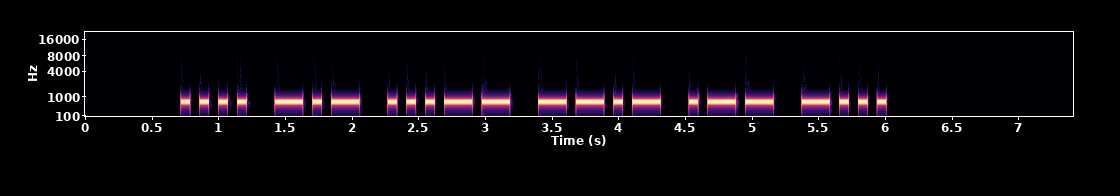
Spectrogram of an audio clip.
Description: Morse code, heard as a keyed tone, about 17 wpm, 700 Hz. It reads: HK3QWB
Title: DXCC-100 Call Signs - 6 Characters - Repeated 2x - 17wpm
